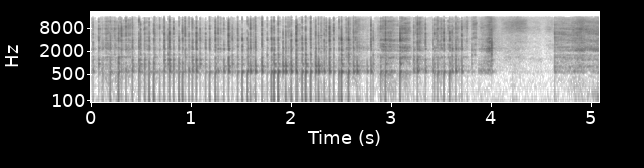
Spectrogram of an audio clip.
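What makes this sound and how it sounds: A long, hollow brown cardboard paper roll tube, held horizontally, is tapped and scratched across its top by long nails and fingertips. Rapid, dry clicking taps and scratchy rasping carry a steady hollow resonance, fading to a quieter soft rub near the end.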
